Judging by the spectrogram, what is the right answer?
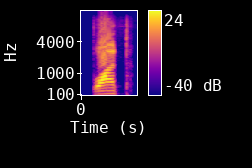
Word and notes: whaup: American English

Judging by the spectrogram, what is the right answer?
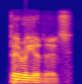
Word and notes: periodate: British English

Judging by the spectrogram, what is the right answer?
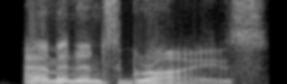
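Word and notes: éminence grise: British English

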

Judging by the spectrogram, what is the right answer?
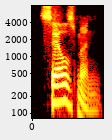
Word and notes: salesman: American English

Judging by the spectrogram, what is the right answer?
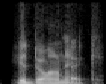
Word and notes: hedonic: American English

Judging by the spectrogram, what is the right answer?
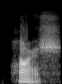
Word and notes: harsh: American English

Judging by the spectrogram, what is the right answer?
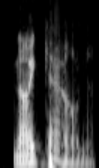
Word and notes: nightgown: American English

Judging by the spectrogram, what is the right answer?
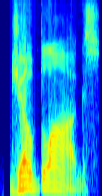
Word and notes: Joe Bloggs: American English

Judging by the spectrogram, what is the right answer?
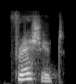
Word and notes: freshet: Indian

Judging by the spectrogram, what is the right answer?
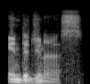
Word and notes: Indigenous: British English

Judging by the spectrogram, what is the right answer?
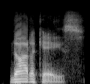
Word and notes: notecase: American English

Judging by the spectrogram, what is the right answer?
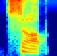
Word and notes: sop: Indian

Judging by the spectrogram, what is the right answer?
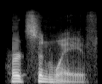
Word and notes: Hertzian wave: American English

